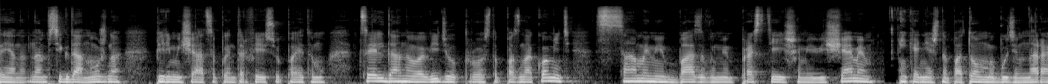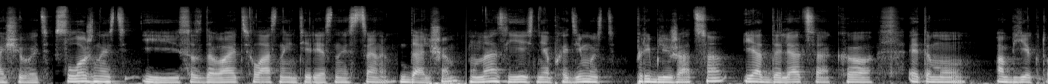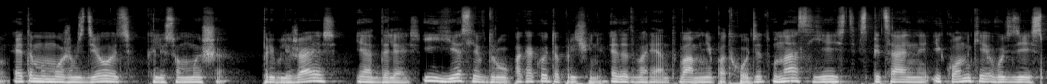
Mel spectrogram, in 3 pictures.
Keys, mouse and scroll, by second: 23.3-24.4 scroll up 5, 24.4-24.7 scroll down 5.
